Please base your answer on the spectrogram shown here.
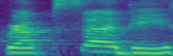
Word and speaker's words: rhapsody: You have to underline RH, Good. and you had to underline the O on the second syllable. And we pronounce it rhapsody.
